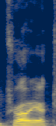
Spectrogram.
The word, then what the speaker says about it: Projekt: And yes, it's pronounced Projekt because that's how you pronounce project in Polish, and it's spelled in Polish.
